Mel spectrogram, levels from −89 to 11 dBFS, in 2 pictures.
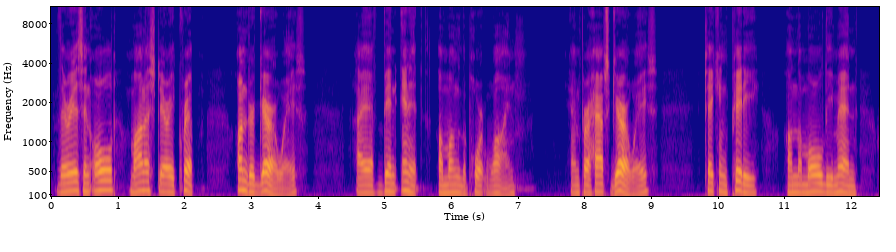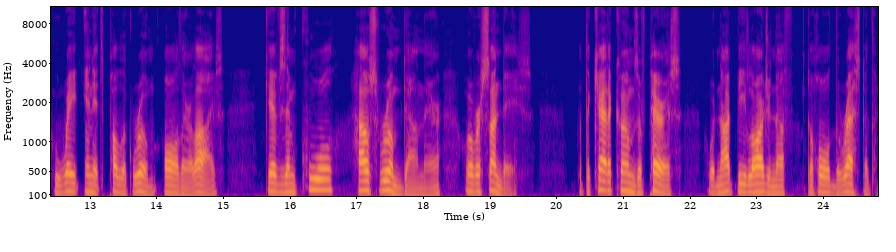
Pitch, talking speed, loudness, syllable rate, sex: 135 Hz, 145 wpm, -19 LUFS, 4.5 syllables/s, male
